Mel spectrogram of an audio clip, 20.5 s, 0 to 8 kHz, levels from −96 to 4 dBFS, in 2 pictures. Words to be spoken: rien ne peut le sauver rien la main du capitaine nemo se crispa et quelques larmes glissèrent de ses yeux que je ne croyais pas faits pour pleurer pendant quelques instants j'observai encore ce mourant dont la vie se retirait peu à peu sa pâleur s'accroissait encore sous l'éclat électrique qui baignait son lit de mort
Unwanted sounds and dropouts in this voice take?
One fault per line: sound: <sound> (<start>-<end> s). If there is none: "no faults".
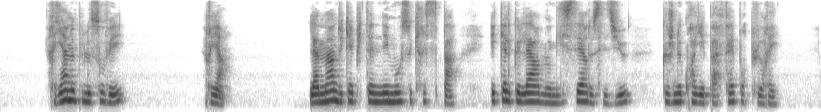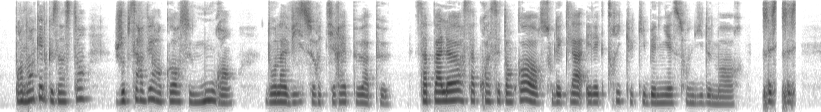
sound: laugh (19.8-20.2 s)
